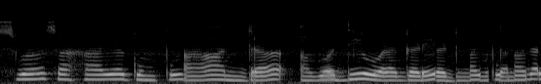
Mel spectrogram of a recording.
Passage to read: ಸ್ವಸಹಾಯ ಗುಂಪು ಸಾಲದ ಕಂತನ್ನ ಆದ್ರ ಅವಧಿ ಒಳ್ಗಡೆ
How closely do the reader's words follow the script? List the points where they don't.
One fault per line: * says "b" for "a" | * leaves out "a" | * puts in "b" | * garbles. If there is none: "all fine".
* leaves out "ಸಾಲದ ಕಂತನ್ನ"
* garbles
